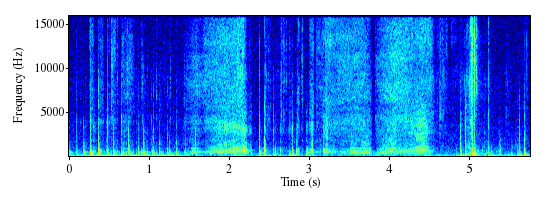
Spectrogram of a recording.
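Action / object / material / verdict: scrape / cardboard jigsaw puzzle box / cardboard / none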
